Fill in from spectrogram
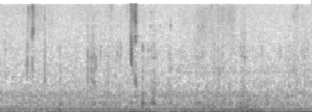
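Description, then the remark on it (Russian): Crunchy biting followed by steady chewing, with sharp crisp bursts over a low background hum; no one speaks. “Таим. Вкусно.”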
